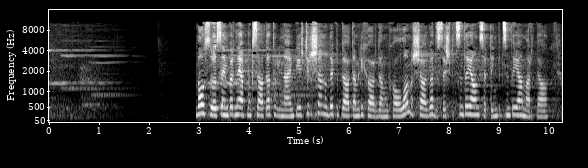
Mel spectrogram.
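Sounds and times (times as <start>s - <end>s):
parliamentary voting electric bell ringing in a large room: 0.0s - 2.1s, 3.0s - 9.0s
speech: 3.0s - 10.2s.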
